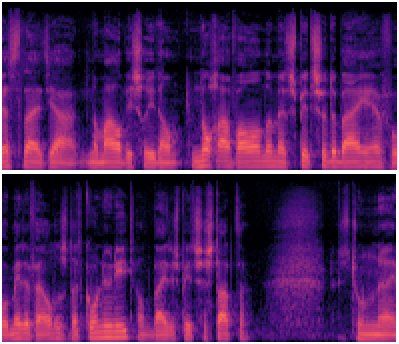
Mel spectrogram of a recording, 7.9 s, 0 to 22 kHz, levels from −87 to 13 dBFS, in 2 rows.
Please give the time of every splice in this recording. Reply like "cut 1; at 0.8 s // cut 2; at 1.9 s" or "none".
none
